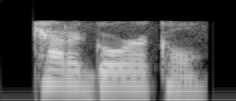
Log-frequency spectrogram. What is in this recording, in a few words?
"categorical", English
